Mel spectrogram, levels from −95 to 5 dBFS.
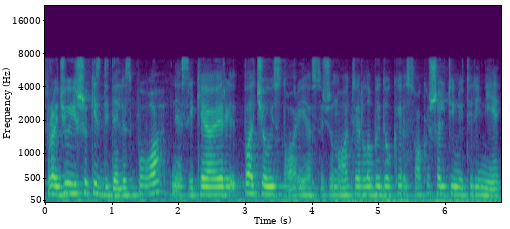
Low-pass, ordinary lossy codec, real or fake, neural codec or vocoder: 7.2 kHz; AAC, 96 kbps; real; none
